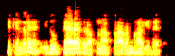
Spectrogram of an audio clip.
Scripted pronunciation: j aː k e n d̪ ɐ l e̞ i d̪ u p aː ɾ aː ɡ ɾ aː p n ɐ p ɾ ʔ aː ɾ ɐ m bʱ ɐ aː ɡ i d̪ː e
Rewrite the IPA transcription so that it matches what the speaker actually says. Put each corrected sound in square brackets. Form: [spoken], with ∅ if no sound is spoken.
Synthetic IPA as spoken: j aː k e n d̪ ɐ [ɾ] e̞ i d̪ u p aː ɾ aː ɡ ɾ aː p n ɐ p ɾ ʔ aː ɾ ɐ m bʱ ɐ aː ɡ i [d̪] e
